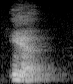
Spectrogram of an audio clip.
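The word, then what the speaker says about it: in (ἐν): It actually comes from the Greek word en, which, are you ready for this? It's pronounced in. En in the Greek is in.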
